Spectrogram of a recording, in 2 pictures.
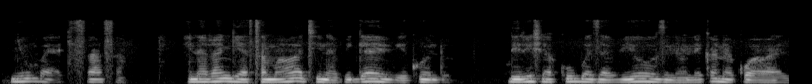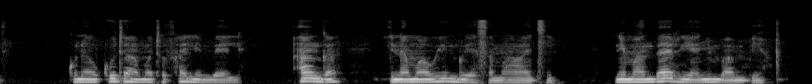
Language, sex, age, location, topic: Swahili, female, 18-24, Nairobi, finance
